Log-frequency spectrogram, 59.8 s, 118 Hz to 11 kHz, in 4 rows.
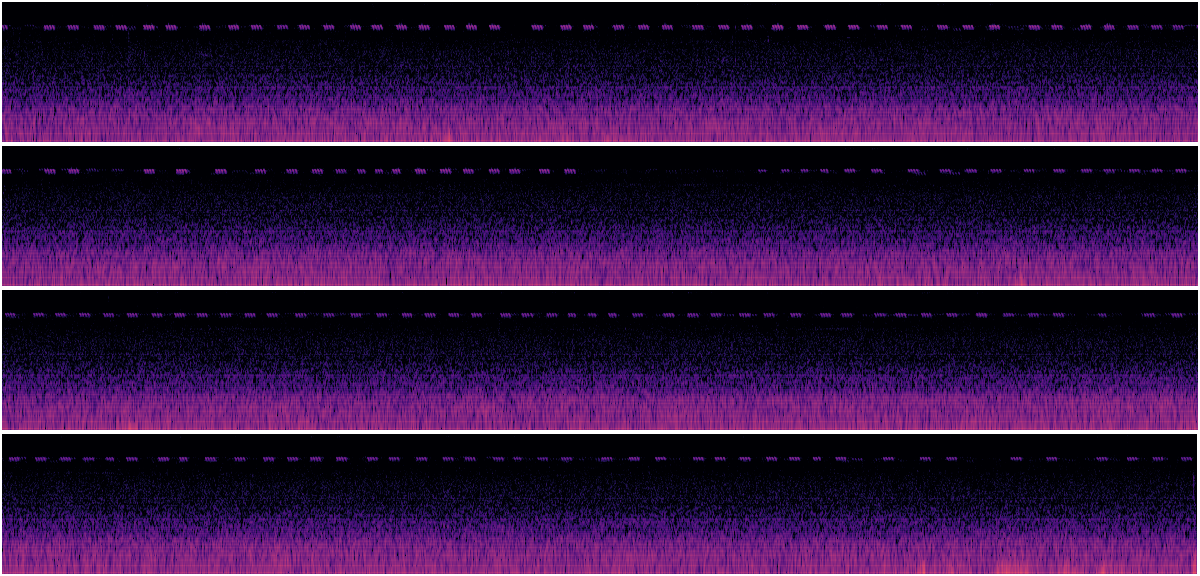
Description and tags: Cricket singing in a dune at night. Recorded in Olhão, Portugal, 2017, using a Zoom H1. Minimal processing for reducing bass rumble and increasing gain.
summer, insects, field-recording, night, ambiance, crickets, nature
